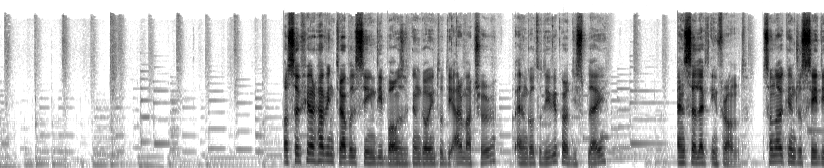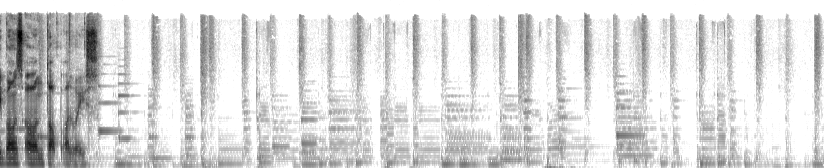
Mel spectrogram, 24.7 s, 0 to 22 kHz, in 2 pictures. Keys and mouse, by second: 0.3 middle click, 0.5 click, 1.2 click, 1.6 middle click, 2.6 click, 3.0 middle click, 3.3 click, 3.7 middle click, 6.8 click, 8.3 click, 10.6 click, 11.3 click, 12.0 click, 13.0 click, 13.5 shift+click, 14.1 e, 14.5 click, 15.6 shift+click, 16.2 click, 16.4 middle click, 16.8 click, 17.0 click, 17.2 middle click, 17.4 middle click, 17.6 shift+click, 18.1 click, 18.5 click, 18.8 middle click, 19.0 e, 19.5 ctrl+z, 19.5 click, 19.7 e, 20.3 click, 20.6 click, 20.8 e, 21.3 click, 22.0 shift+click, 22.6 middle click, 22.7 e, 23.2 click, 23.3 e, 23.8 click, 24.3 e.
